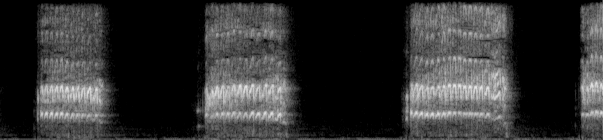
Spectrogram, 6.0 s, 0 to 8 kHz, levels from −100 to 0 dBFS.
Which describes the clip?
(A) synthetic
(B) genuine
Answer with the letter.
B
